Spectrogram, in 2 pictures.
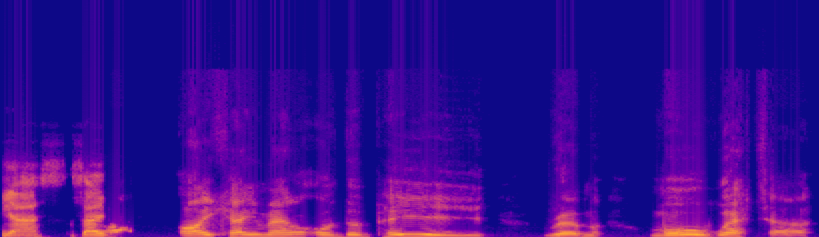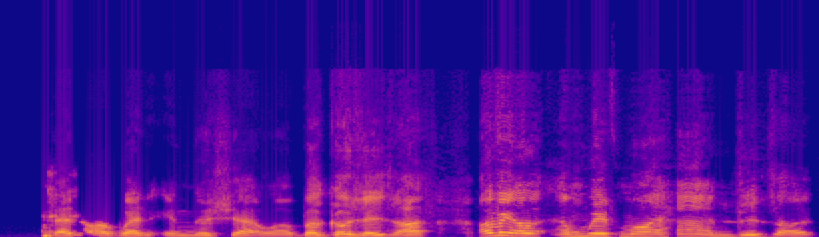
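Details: Adult male with spastic cerebral palsy attributed to lack of oxygen at birth, affecting limb control and speech; dysarthria (spastic cerebral palsy).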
